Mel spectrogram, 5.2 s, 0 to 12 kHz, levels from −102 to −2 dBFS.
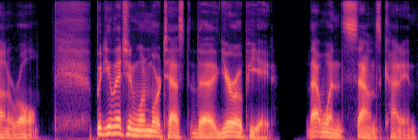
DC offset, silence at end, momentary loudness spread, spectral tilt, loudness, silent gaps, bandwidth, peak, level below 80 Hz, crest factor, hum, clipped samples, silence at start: under 0.1%; 0 s; 17 LU; -6 dB/octave; -23 LUFS; 3.57-3.67 s; 12 kHz; -6 dBFS; -38 dBFS; 16 dB; none; under 0.1%; 0 s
